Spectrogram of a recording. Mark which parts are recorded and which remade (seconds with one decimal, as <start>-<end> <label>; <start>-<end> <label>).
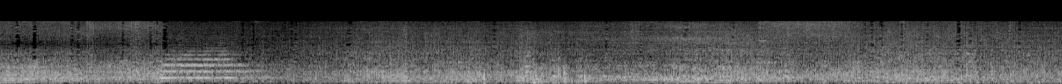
0.0-5.8 remade; 5.8-6.7 recorded; 6.7-10.6 remade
